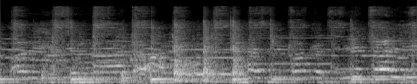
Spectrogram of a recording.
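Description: Instrumental devotional folk music: a deru hourglass drum and jingling hand clappers keep a quick rhythm under an Indian banjo playing a tune of short held notes.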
